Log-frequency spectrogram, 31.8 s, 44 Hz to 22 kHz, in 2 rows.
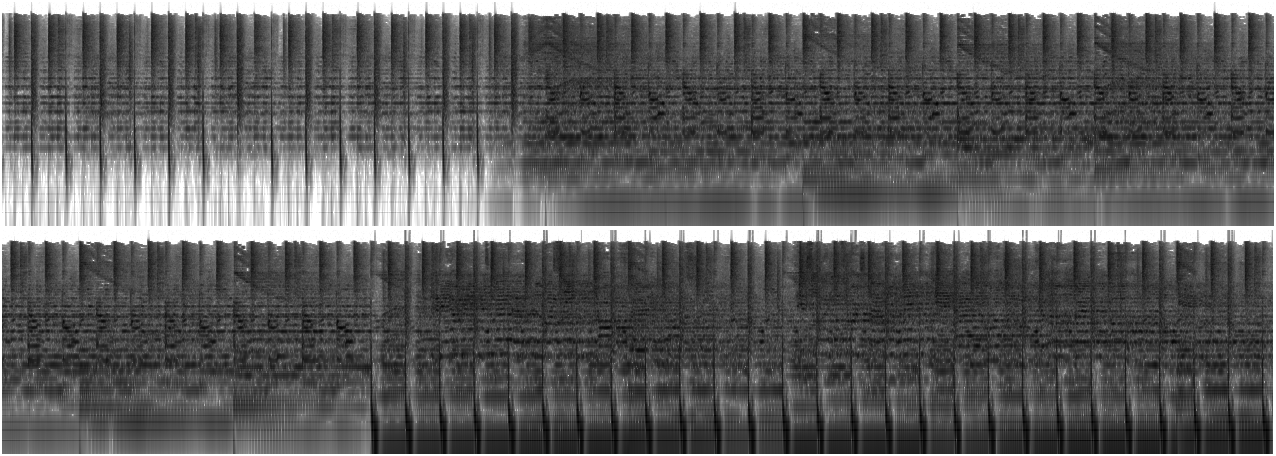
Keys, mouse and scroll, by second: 0.3 click, 1.3 click, 3.0 scroll down 1, 3.4-3.8 scroll up 1, 3.8 click, 4.7-6.0 drag, 6.8 click, 7.4 click, 14.2-15.9 drag, 16.5-16.9 scroll down 1, 16.9-17.8 scroll up 2, 17.8 click, 19.5 click, 20.1 space, 21.7 space, 21.9 click, 22.9 click, 25.5 click, 25.9 shift+middle click, 27.3 click, 28.4 shift+middle drag, 29.0 click.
